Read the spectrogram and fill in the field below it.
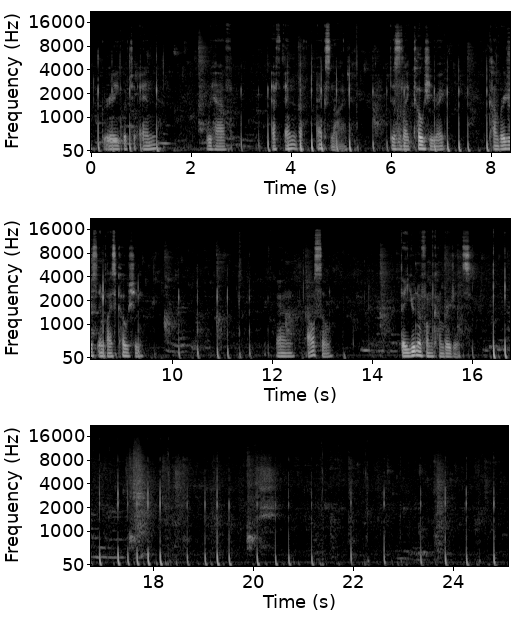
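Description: A stylus taps and scratches on a tablet's glass.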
